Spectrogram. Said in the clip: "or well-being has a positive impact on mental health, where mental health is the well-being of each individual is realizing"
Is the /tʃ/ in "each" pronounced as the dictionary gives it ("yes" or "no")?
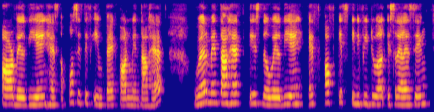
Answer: no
